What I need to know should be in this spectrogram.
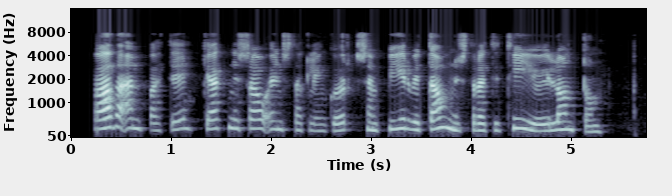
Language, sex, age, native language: Icelandic, female, 50-59, Icelandic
